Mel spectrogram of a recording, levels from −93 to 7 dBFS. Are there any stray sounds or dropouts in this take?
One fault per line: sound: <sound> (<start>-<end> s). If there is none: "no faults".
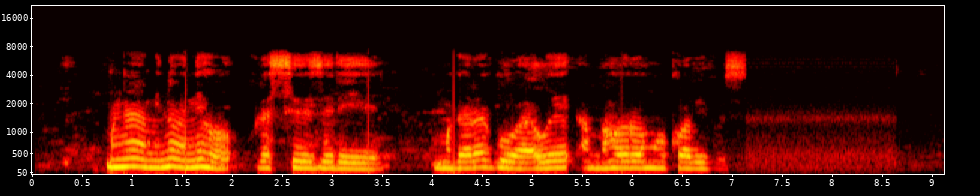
no faults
